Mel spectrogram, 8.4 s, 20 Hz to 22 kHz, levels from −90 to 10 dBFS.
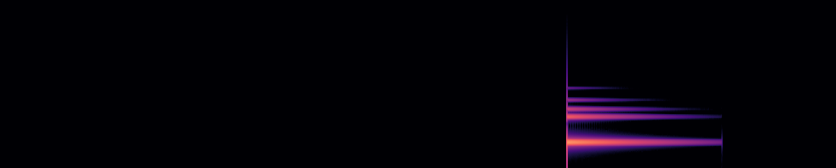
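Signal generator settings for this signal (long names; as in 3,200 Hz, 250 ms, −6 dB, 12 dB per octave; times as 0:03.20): struck metal bell, lowest mode 642 Hz, decay 2.13 s, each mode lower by 11.5 dB, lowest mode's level −12.5 dB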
